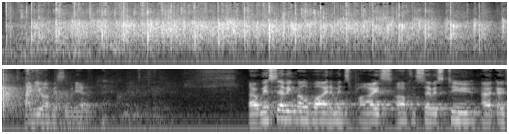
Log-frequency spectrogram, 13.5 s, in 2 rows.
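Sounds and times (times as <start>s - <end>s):
audience applauding the organist: 0.0s - 7.6s
speech: 10.0s - 13.4s.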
